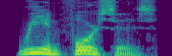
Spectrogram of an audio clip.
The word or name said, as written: reinforces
